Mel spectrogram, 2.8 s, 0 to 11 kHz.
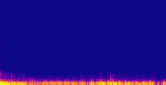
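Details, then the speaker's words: MK2 Golf with K-Jetronic injection. From a cold start it takes several turns, cuts out, then runs roughly with an uneven rumble that surges and sags. Timing and CO were set; the warm-up regulator is being examined. Cause unconfirmed. "the issues I've got to start off with is basically when it's on a cold start it does not like to go at all um and it takes a few turns"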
